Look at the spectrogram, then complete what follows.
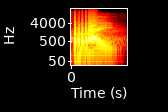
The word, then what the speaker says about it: Rai: You should pronounce as Rai, riches.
